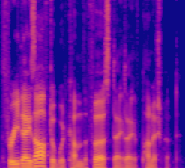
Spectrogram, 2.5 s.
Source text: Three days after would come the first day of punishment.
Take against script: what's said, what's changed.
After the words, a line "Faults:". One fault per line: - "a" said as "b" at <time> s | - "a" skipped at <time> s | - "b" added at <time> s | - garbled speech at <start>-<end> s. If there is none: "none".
Three days after would come the first day day of punishment.
Faults:
- "day" added at 1.7 s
